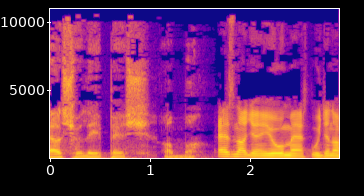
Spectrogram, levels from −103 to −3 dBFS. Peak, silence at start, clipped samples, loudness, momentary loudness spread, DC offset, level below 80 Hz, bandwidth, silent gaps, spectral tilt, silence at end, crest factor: 0 dBFS; 0 s; under 0.1%; -14 LUFS; 16 LU; under 0.1%; -36 dBFS; 11 kHz; none; -4.5 dB/octave; 0 s; 14 dB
